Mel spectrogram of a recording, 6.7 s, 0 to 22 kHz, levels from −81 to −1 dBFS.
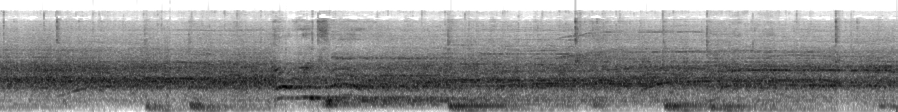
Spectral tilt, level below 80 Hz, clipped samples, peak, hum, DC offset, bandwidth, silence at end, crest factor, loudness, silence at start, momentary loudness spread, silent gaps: -3 dB/octave; -44 dBFS; under 0.1%; 0 dBFS; none; under 0.1%; 16 kHz; 0 s; 10 dB; -9 LUFS; 0 s; 2 LU; none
